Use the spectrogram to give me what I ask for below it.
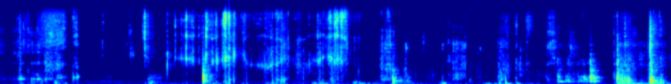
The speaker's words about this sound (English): I need a Pringle.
